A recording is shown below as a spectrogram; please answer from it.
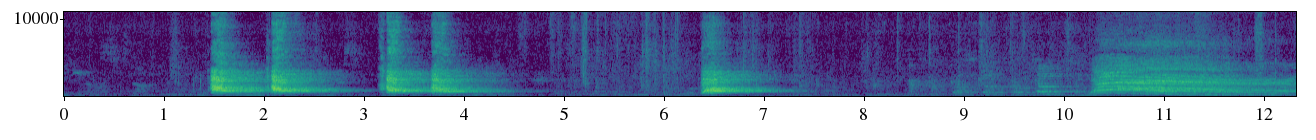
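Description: A small dog barking: five sharp barks, two pairs and then a single one, echoing in a large hall. Near the end comes a longer, drawn-out call.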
